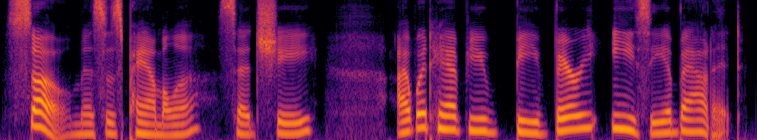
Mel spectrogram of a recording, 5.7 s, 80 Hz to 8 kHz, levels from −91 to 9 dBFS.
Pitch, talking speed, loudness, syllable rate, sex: 200 Hz, 150 wpm, -19 LUFS, 4.1 syllables/s, female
